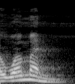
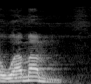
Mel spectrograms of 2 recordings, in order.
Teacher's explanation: Tidak lagi dibaca waman, ya, tapi dibaca wamam. Bunyi nun mati terus masuk ke dalam huruf mim, seakan-akan huruf nunnya hilang. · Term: idgham bi gunnah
